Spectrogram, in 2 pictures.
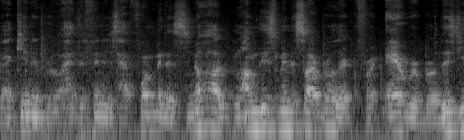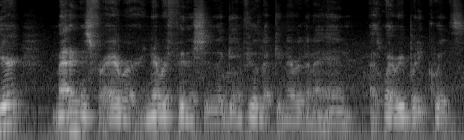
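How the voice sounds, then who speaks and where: Very fast and with hardly any pauses, a man speaks in an animated tone at a medium pitch with ordinary pitch variation, amid noticeable background noise and audible room echo. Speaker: gamer streaming competitive play. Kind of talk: live gameplay commentary. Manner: whispering.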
